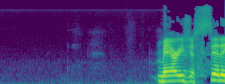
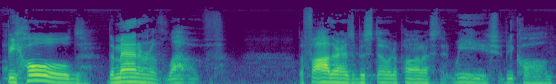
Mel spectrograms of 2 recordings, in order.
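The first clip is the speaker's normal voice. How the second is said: hushed scripture reading; 7 semitones lower, 8 dB quieter than usual. Retold or imitated.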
